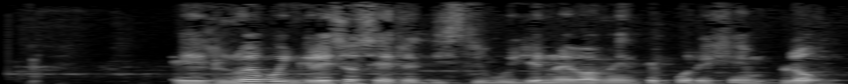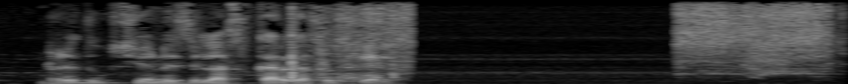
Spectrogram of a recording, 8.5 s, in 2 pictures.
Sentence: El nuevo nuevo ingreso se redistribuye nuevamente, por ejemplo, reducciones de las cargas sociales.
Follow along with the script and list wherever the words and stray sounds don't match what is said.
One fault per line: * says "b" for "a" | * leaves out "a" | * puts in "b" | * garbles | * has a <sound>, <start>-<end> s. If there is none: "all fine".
* leaves out "nuevo"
